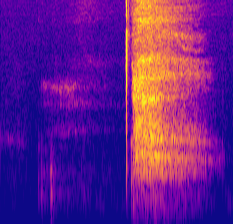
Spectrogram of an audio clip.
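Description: A man's loud breath or sigh into a close microphone, starting sharply about a second and a quarter in and fading away, preceded by a faint mouth click.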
